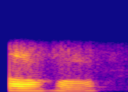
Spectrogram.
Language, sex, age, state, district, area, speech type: Odia, female, 45-60, Odisha, Sundergarh, rural, conversation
